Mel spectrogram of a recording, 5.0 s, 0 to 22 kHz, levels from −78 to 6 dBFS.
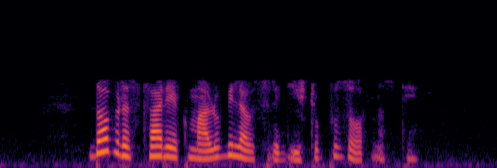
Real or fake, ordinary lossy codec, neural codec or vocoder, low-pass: real; MP3, 32 kbps; none; 3.6 kHz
